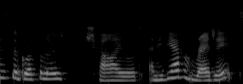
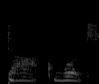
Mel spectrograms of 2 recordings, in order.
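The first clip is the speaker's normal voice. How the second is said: spooky whisper; 4 semitones lower, 11 dB quieter than usual. A narrator's reading. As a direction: breathe it out in a hush. Spooky wood in the story.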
